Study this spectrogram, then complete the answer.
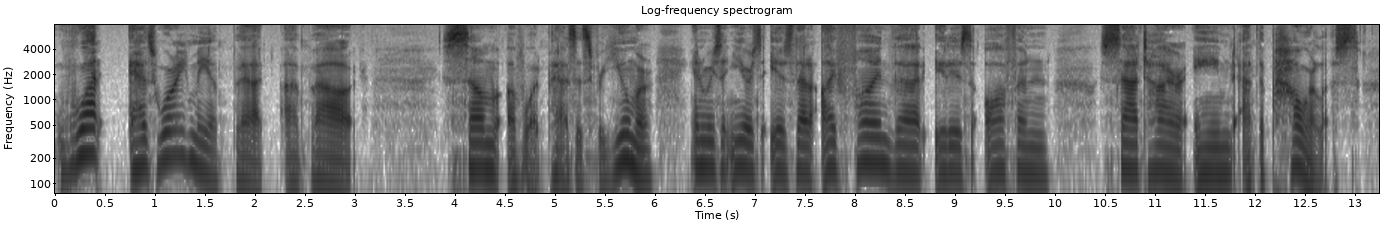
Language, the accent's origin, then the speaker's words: English; Texas, United States; I mean, that's just where I grew up in East Texas before the Civil Rights Movement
